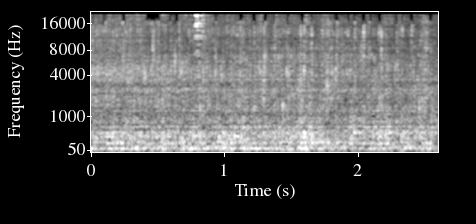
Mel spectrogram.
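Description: Water pours steadily into a cooking pot holding drumsticks to be boiled; the close, continuous rushing flow stays even throughout with no talk.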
